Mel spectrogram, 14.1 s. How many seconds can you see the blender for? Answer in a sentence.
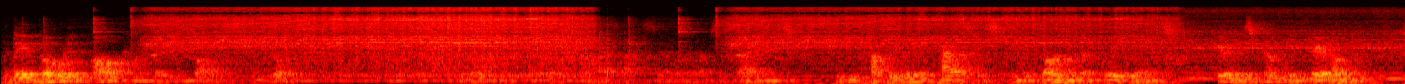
The blender can be heard for 14 seconds in total.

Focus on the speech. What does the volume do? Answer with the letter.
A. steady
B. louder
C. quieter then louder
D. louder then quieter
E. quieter
C.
